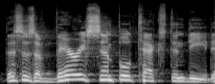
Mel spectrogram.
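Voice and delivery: ordinary talk

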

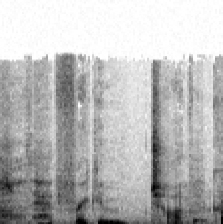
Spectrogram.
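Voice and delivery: longing whisper. Real, not acted. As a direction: breathe it out with craving. Craving pie, whispered longingly.

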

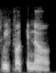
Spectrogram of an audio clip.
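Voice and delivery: ordinary talk

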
